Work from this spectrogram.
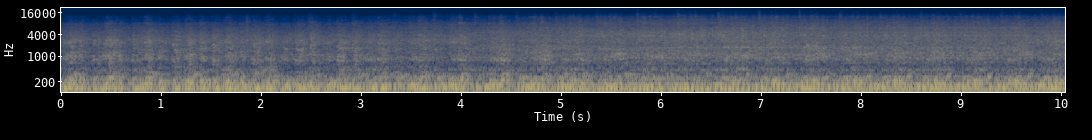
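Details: GMC Sierra 5.3 LS V8 (stated as 2005 or 2006) running on first startup after a broken lifter was fixed with a BTR Truck Norris cam and LS7 lifters, no muffler: loud deep open-exhaust rumble, steady lope, no lifter tick; healthy.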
